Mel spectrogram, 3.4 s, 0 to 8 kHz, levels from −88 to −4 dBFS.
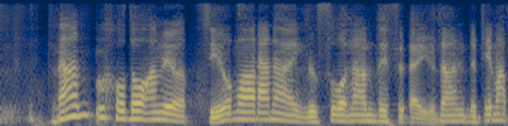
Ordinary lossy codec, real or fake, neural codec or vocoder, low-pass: none; fake; codec, 16 kHz, 0.5 kbps, FreqCodec, larger model; 7.2 kHz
